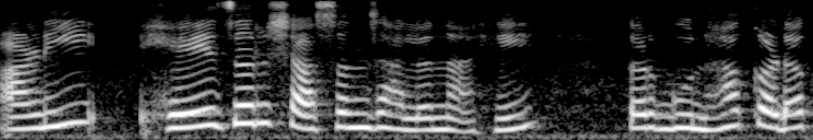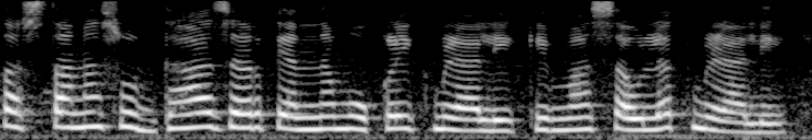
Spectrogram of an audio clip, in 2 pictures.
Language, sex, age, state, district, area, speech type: Marathi, female, 45-60, Maharashtra, Pune, urban, spontaneous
